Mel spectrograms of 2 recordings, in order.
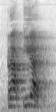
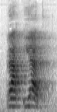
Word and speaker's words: rakyat: rakyat, rakyat, 好，下面这个例子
